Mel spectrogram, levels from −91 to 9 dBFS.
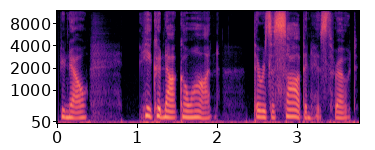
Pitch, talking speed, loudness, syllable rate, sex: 185 Hz, 220 wpm, -19 LUFS, 5.9 syllables/s, female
